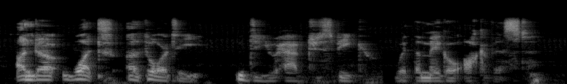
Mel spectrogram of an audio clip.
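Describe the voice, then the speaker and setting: A man in a put-on character voice, at a moderate pace with long, frequent pauses. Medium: actual play. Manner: formal.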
